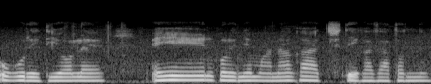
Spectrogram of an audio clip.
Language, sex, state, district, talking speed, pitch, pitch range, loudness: Chakma, male, Tripura, Dhalai, 110 wpm, 175 Hz, 170-185 Hz, -15 LUFS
